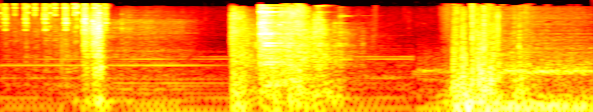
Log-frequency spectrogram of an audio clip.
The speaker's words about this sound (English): The buckle explodes into tiny pieces, coming loose with a whir.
